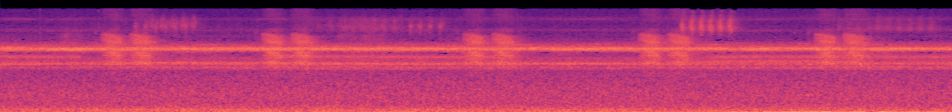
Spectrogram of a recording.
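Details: Tree frog calls as twin high grating bursts repeated every couple of seconds, riding over a continuous high-pitched drone, with brief higher rattling pulse runs now and then.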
